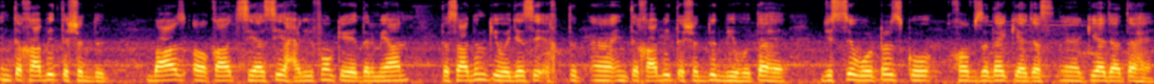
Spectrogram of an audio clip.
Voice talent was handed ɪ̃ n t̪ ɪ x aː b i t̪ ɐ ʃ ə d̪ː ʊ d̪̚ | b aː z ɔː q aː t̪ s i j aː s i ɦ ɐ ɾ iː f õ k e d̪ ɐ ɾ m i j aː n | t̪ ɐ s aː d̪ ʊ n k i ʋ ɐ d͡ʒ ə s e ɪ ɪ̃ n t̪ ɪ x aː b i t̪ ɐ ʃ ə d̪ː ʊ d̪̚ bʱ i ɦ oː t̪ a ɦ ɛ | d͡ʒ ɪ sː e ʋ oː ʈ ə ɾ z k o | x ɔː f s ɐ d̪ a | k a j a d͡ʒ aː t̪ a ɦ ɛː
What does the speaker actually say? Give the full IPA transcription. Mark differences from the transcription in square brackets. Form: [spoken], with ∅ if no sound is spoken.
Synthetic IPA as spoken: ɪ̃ n t̪ ɪ x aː b i t̪ ɐ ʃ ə d̪ː ʊ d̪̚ | b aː z ɔː q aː t̪ s i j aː s i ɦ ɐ ɾ iː f õ k e d̪ ɐ ɾ m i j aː n | t̪ ɐ s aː d̪ ʊ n k i ʋ ɐ d͡ʒ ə s e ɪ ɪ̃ n t̪ ɪ x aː b i t̪ ɐ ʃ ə d̪ː ʊ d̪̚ bʱ i ɦ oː t̪ a ɦ ɛ | d͡ʒ ɪ sː e ʋ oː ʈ ə ɾ z k o | x ɔː f [z] ɐ d̪ a | k [i] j a d͡ʒ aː t̪ a ɦ ɛː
